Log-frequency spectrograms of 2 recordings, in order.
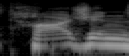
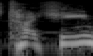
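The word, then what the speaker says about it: Tajín: It's pronounced taheen.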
